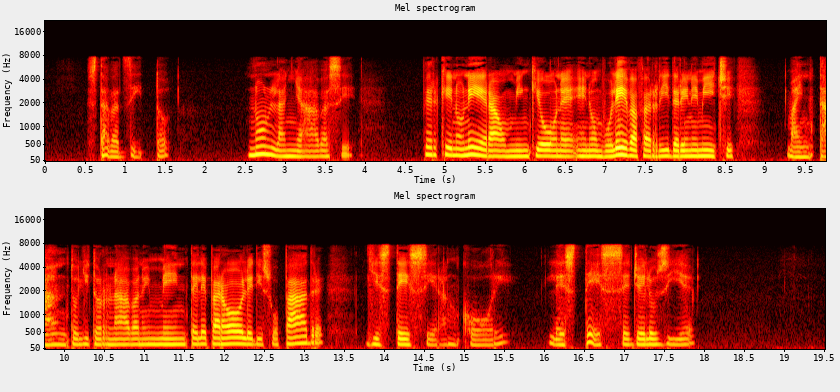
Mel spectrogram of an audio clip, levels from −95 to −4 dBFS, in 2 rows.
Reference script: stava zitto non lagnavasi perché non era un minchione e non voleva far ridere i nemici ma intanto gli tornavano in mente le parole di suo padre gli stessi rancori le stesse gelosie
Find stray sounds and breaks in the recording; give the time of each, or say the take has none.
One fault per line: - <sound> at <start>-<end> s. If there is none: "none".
none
